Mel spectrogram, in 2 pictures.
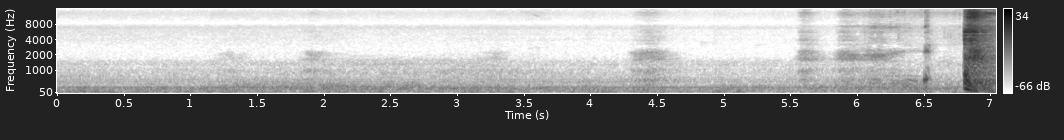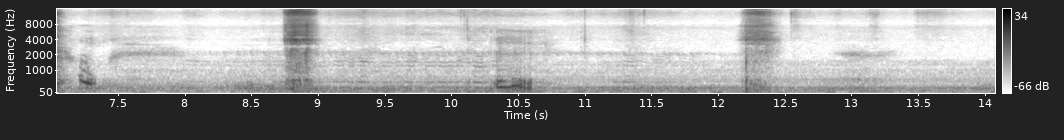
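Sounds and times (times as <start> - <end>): person sneezing: 6.8 - 7.4.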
